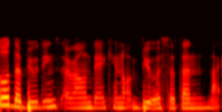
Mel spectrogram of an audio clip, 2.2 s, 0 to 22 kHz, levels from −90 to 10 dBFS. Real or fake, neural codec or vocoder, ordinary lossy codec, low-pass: real; none; none; 5.4 kHz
